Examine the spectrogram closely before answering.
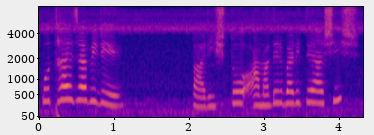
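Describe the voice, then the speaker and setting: A woman playing a kindly, motherly village housewife in an audio story, doting and exclamatory with drawn-out phrases. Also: high-pitched, lively intonation, a little hiss or hum. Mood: tender, wistful. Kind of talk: audio story drama acting.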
